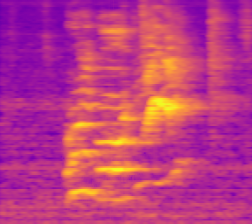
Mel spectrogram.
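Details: Pet African grey parrot talking during morning flips in its cage: one continuous voice-like phrase with several harmonic bands, sliding upward near the end, indoors.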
